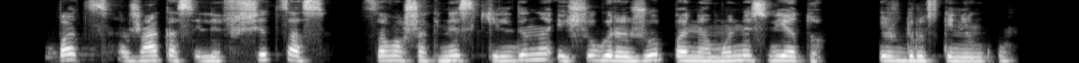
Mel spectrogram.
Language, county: Lithuanian, Šiauliai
